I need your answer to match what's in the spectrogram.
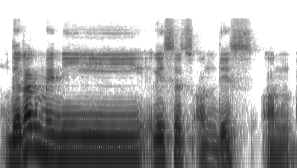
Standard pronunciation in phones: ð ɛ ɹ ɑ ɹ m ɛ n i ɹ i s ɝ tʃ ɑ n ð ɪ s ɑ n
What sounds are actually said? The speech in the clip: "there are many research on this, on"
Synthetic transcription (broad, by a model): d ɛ ɹ ɑ ɹ m ɛ n i ɹ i s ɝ s ɑ n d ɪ s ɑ n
